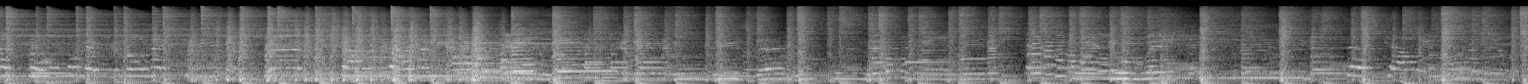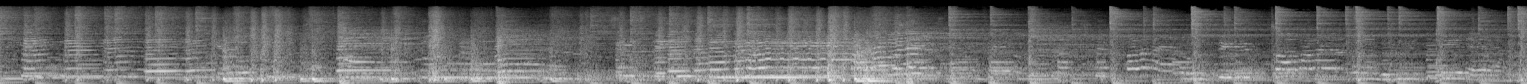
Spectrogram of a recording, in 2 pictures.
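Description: Live small jazz combo playing: tenor saxophone carrying a melodic line over piano, bass and a drum kit keeping a steady beat.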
